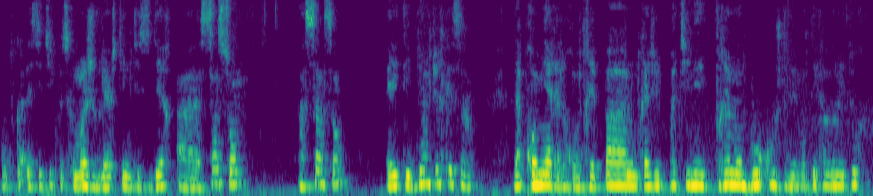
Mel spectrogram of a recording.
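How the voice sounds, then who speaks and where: Showing off his motorbike to viewers, this teenage vlogger from Portugal, aged 15, talks briskly in a mellow voice that sits on the high side. His intonation stays fairly even, and he uses slang and repeated words for emphasis in this unscripted chat. Background noise can be heard over otherwise clear audio.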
